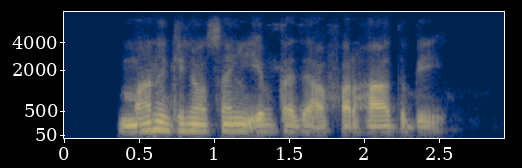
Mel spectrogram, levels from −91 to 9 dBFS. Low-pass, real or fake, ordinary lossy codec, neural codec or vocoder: 7.2 kHz; fake; Opus, 16 kbps; codec, 24 kHz, 0.9 kbps, WavTokenizer, medium speech release version 1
